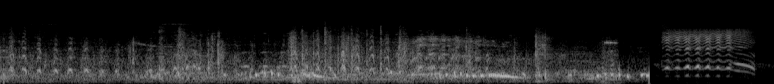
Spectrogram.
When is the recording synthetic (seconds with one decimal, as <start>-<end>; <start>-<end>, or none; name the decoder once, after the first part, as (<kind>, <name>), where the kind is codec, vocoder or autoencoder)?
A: 5.3-6.3 (codec, SNAC)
